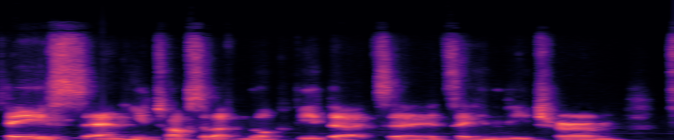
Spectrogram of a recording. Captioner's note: speaks in foreign language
